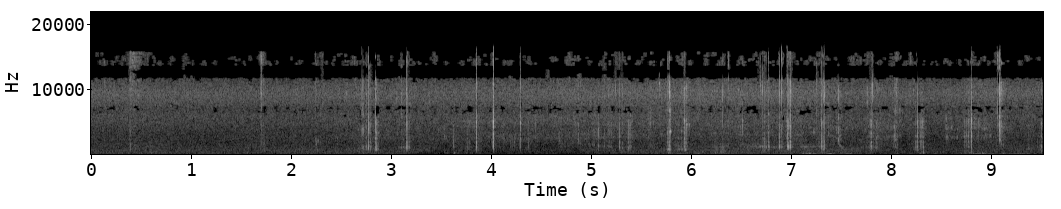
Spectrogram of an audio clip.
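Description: A person biting and chewing grilled meat close to the microphone: soft mouth clicks and smacks, sparse at first and more frequent from about three seconds in.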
